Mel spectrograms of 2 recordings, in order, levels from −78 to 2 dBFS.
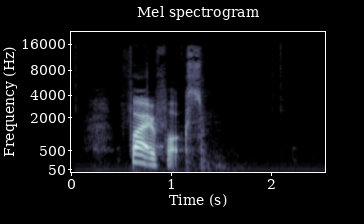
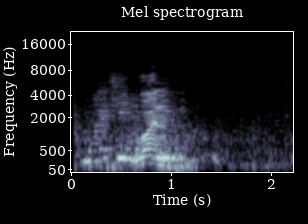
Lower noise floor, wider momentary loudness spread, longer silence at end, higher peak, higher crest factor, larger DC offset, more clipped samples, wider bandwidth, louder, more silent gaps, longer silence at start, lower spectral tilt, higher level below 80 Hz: first, -66 dBFS vs -49 dBFS; about the same, 17 LU vs 17 LU; first, 1.25 s vs 0.75 s; about the same, -2 dBFS vs -4 dBFS; about the same, 20 dB vs 16 dB; neither; neither; first, 16 kHz vs 7.6 kHz; about the same, -17 LUFS vs -19 LUFS; neither; first, 0.6 s vs 0.05 s; second, -3.5 dB/octave vs -6 dB/octave; second, -66 dBFS vs -48 dBFS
